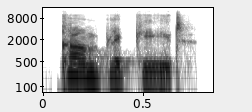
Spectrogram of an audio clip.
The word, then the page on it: complicate: Indian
